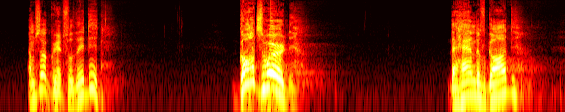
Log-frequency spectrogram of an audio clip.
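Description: A man preaches into a microphone with animation, in short phrases separated by pauses.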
